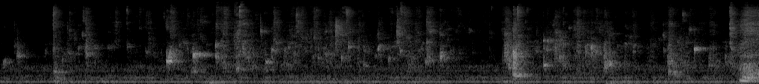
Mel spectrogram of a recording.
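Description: Hair being washed in water with dissolved albendazole: close, continuous splashing, trickling and sloshing with wet rubbing sounds, without any talk.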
